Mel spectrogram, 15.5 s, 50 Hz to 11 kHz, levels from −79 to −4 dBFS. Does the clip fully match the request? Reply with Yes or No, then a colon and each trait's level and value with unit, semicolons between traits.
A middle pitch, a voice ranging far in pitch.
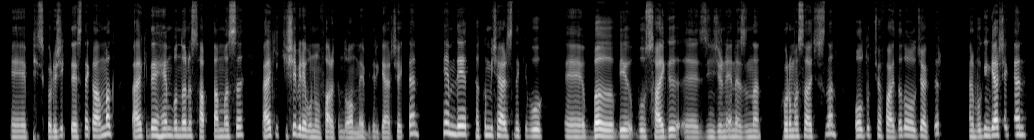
No: medium, 150 Hz; average, 3.2 semitones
